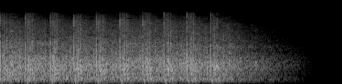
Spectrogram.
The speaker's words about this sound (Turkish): 2024'ü silahla kutlayan kendini bilmezler de oldu. İstanbul, Sakarya, Gaziantep'te uzun süre silah sesleri susmadı.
